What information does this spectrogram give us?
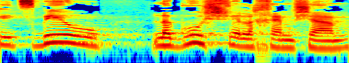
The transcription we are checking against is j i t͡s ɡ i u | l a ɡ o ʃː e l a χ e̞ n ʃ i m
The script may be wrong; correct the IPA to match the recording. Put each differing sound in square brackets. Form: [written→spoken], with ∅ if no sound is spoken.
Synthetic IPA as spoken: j i t͡s [ɡ→b] i u | l a ɡ [o→u] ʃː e l a χ e̞ [n→m] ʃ [i→a] m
